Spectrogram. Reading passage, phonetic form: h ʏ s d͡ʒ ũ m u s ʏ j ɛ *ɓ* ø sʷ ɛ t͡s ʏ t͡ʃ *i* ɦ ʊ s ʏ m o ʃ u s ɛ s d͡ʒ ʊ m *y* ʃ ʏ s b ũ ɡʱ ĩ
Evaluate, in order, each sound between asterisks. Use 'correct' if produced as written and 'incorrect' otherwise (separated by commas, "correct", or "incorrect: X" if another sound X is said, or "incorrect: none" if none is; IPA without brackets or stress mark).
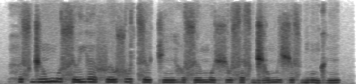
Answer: incorrect: f, incorrect: ĩ, incorrect: i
